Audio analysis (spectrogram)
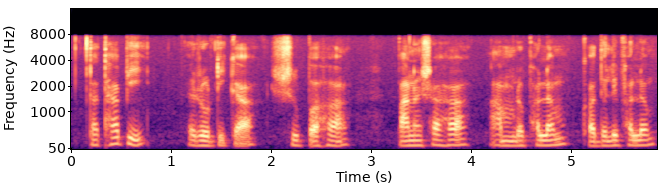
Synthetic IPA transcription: t̪ɔt̪ʰapi | ɾoʈika̰ʃupɔɦɔ | panɔʃaɦɔ | amɾɔpʰɔlɔmkɔd̪ɔlipʰɔlɔm

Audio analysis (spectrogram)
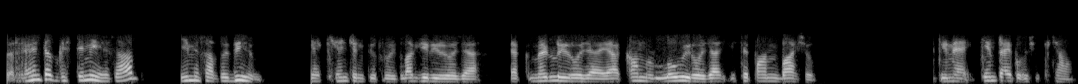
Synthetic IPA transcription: ɾẽːɳʈɐsɡɐʃt̪emẽɦɪsaːb | jemɦɪsaːb̚t̪ʰoːb̪iɦuː | jaːkʰẽːnʲt͡ʃɐnkʲut̪ɾoːd͡ʒalɐɡd͡ʒiɾiɾoːd͡ʒaː | jaːmeɖliɾoːd͡ʒaːjaːkɐmloːwiːɾoːd͡ʒaːɪsepaːnbaːʃoː | kemẽkemʈaːjpʊʃik̪t͡ʃʰaːʋãː

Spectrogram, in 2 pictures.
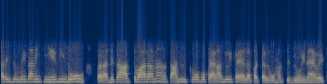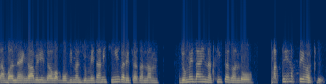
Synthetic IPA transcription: ɐɾed͡ʑʊmet̪aːɽ̃ĩkiẽt̪ʰĩːn̆d̪o | pɐɾɐɗɪ̆t̪ɐʋ̤ãɐt̪ʋaːɾaːnɐt̪ɐʋ̤ãɲd͡ʑoɦɪkʊ̆ʋɐɠopɐɦɪɽãd͡ʑoipɐɦəlakɐʈəloomãsɪb̪ʱoinaːɦeʋɐit̪ɐãɓɐlɛ̃ɦɪ̃ŋɡabɪɗĩːn̆d̪aʋɐɠobɪmãd͡ʑʊmet̪̬aːɽ̃ĩkiːẽkɐɾet͡ɕʰɐkə̃nd̪əm̆ | d͡ʑʊmet̪̬aaːɽ̃ĩnɐt̪ʰisɐɡʱə̃nd̪o | mɐt̪ʰeɦɐft̪eʋɐʈʰe

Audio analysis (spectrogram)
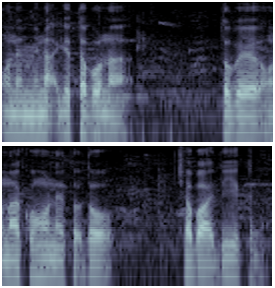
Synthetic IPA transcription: ɔnɛmɛna̰ʔɡɛt̪abɔna̰ | t̪ɔbɛɔ̰nakɔɦɔ̃nɛt̪ɔ̰ʔd̪ɔ | t͡ʃabajd̪ɛ̰jɛ̰kana

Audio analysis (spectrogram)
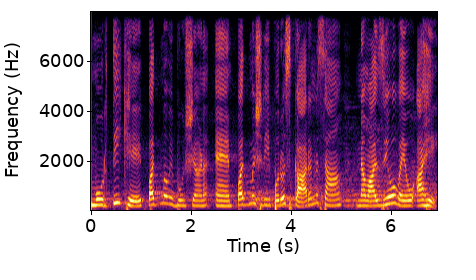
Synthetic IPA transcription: muːɾt̪ikʰeːpɐd̪̚məʋɪbʱuːʃəɽ̃ɛ̃ːpɐd̪̚məʃɾiːpʊɾəskaːɾənsãnɐʋaːzjoʋɐjoʔaːɦeː

